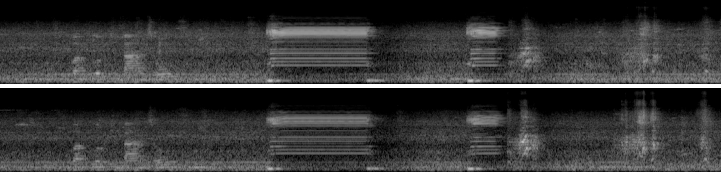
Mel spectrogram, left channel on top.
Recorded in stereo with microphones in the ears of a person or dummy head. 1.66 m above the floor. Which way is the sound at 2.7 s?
15° left (ahead or behind).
